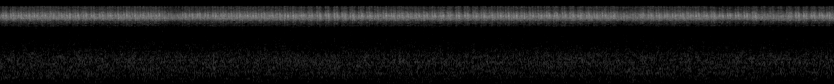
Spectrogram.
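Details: Many crickets chirp together in a bright, sustained high trill, rapidly pulsing and steady from start to end, over a faint background hiss.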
